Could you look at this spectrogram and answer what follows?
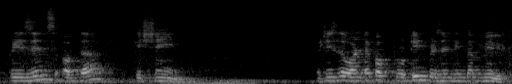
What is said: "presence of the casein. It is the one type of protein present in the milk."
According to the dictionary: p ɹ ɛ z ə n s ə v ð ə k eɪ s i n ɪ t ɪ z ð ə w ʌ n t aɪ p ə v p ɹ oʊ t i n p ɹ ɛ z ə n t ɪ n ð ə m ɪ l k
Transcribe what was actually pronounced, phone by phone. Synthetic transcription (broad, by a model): p ɹ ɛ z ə n s ə v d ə k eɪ ʃ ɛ n ɪ t ɪ z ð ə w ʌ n t aɪ p ə v p ɹ oʊ t i n p ɹ ɛ z ə n t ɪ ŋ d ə m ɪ l k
